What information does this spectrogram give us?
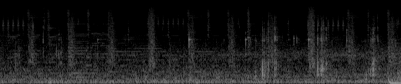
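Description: Crunchy food being bitten and chewed, giving a few crisp, brittle crunches that stand out over a steady low background.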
